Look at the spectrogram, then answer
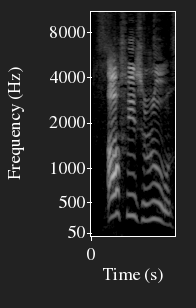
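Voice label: "office rule", Nigerian Pidgin, female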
